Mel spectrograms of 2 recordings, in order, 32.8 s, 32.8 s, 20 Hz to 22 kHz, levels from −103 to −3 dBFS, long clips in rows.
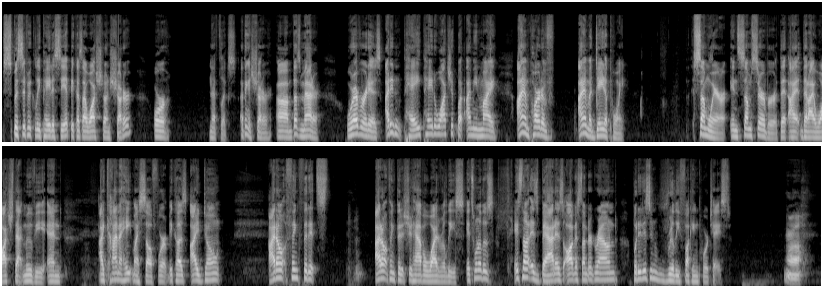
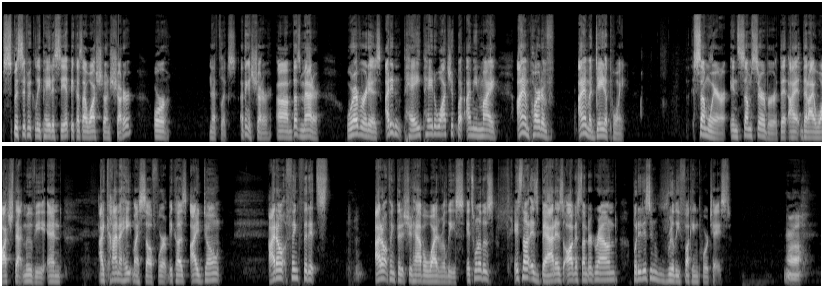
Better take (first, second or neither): first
